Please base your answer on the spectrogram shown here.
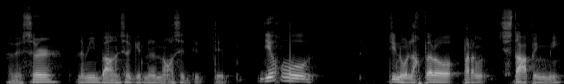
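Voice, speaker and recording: A man's voice: low-pitched, a little fast. A man with a Filipino accent, co-hosting a casual podcast, telling a story in a chatty, teasing way and mixing in English phrases. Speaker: podcast co-host. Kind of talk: casual chat.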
